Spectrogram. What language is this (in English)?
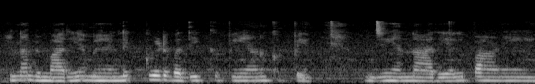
Sindhi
